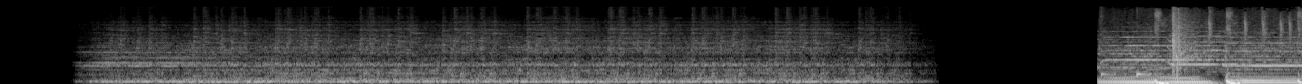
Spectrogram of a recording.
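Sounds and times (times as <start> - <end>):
constant hum: 0.8 - 9.3
train engine rumble: 0.8 - 9.4.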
